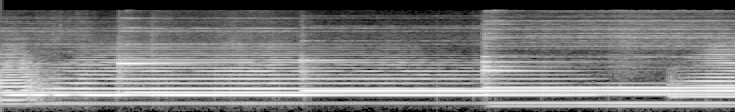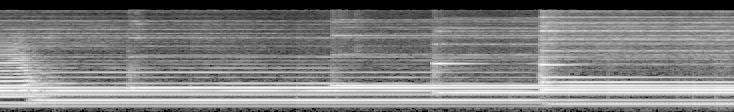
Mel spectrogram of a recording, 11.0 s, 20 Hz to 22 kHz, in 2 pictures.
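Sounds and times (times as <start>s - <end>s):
chamber ensemble sustained notes: 0.0s - 11.0s
french horn: 0.0s - 11.0s
soft marimba strokes: 3.4s - 11.0s.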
